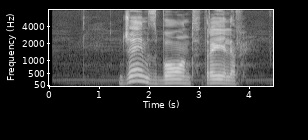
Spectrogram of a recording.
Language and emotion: Russian, sad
